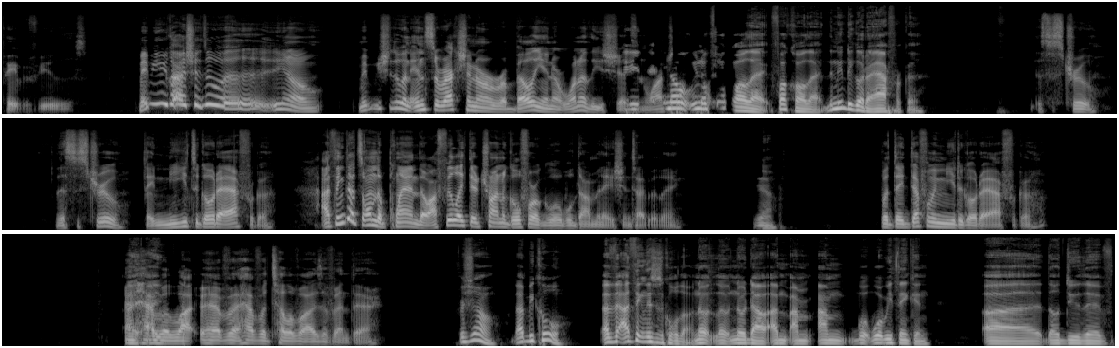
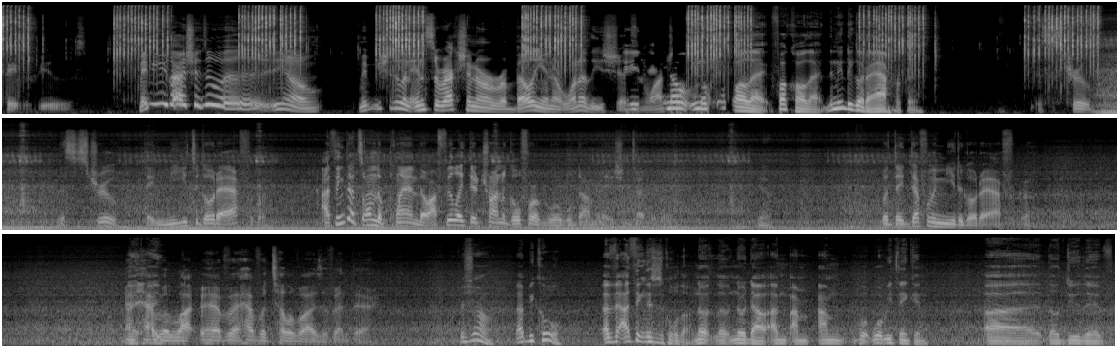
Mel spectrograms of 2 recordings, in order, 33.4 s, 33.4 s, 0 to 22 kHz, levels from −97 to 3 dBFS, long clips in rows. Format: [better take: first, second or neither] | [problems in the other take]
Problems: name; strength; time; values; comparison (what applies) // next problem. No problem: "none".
first | machinery noise; very loud; throughout; 1 dB above the speech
